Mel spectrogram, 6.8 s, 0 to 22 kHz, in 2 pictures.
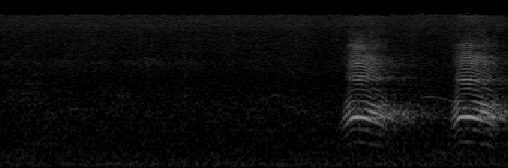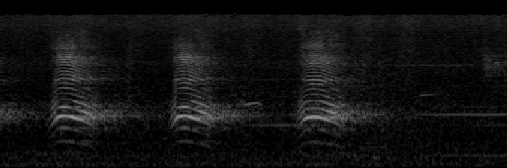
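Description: A crow cawing five times in an even series, about one caw every 0.8 seconds, starting a couple of seconds in, over faint steady background noise.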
